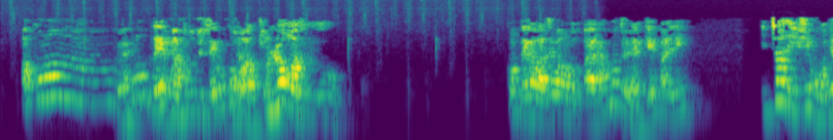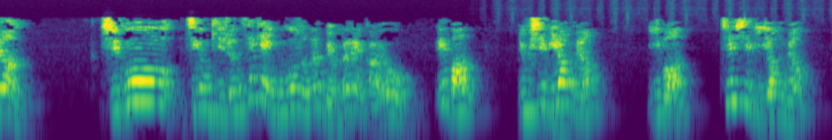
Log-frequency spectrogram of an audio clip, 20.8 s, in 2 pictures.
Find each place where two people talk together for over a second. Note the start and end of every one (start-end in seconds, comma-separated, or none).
1.4-3.9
